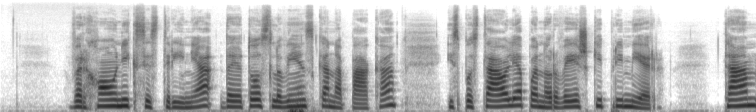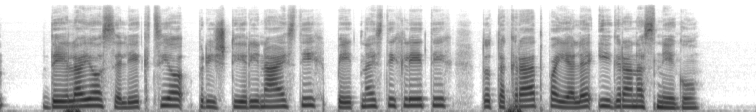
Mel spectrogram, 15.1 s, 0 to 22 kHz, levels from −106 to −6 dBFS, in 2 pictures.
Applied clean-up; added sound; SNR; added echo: neural mask model DeepFilterNet 3.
